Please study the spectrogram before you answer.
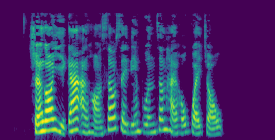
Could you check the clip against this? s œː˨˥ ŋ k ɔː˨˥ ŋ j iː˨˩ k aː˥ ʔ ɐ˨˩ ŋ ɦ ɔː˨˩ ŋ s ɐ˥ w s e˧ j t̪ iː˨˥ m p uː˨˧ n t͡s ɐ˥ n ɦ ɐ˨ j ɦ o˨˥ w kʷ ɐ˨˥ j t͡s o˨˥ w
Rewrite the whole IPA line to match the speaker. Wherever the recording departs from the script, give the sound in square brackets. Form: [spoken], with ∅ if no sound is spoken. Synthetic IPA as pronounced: s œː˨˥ ŋ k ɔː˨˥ ŋ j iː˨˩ k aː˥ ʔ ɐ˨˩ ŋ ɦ ɔː˨˩ ŋ s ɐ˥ w s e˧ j t̪ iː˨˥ m p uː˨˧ n t͡s ɐ˥ n ɦ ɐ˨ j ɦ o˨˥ w kʷ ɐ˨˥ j t͡s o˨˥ w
